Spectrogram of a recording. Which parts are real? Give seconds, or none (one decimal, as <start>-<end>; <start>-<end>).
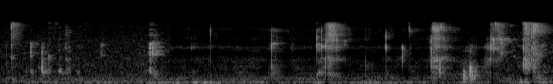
0.0-1.7; 5.0-5.5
